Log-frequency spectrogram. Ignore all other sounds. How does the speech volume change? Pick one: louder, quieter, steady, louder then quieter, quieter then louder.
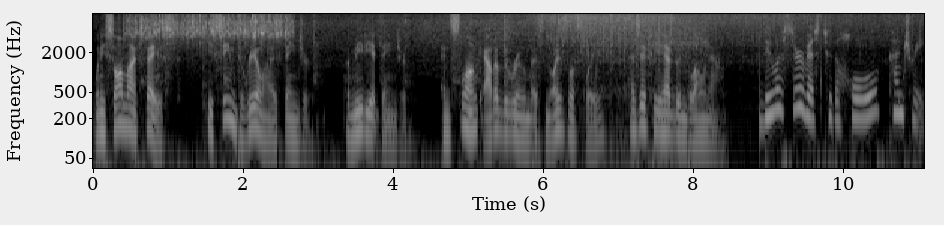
steady.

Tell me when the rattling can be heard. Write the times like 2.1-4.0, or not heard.
0.4-2.7, 6.8-7.8.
